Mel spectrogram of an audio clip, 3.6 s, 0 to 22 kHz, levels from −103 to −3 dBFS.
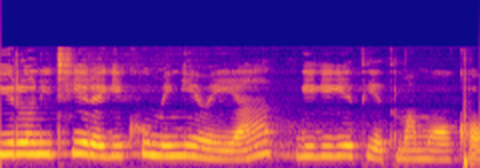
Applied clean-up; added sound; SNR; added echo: none; none; none; reverberation time 1.3 s.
